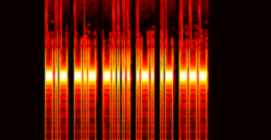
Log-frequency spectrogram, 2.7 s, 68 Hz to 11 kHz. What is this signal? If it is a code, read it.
Morse code, heard as a keyed tone, about 52 wpm, 700 Hz. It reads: KK6RAO
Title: USA Call Signs Repeated 3x 50wpm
